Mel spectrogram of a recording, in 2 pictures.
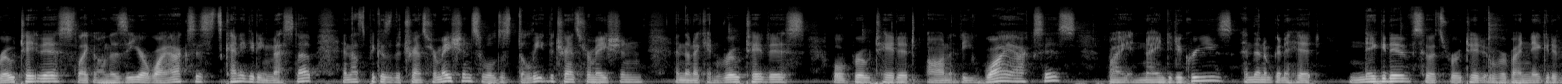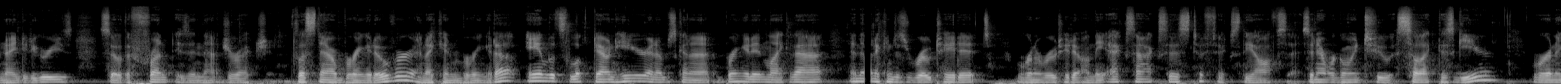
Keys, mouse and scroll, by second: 5.3 click, 5.5 shift+middle click, 7.2 r, 15.2 middle click, 15.6 shift+middle click, 17.8 shift+middle click, 18.7 g, 19.6 g, 21.0 click, 21.6 shift+click, 21.9 click, 22.2 g, 23.2 drag, 23.6 shift+drag, 23.9 r, 26.8 click, 28.1 a, 28.5 click, 28.9 shift+drag, 29.2 click, 29.6 click, 29.9 shift+middle click, 30.1 middle click, 30.3 shift+middle click.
